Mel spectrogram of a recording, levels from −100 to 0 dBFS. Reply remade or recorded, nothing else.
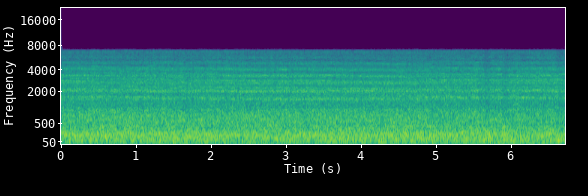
recorded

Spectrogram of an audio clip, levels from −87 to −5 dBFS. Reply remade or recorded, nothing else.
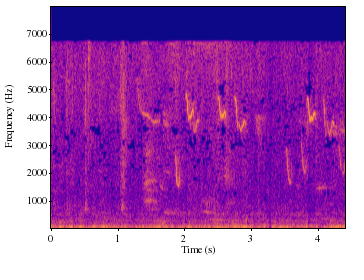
recorded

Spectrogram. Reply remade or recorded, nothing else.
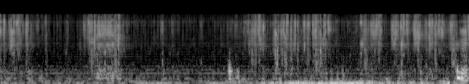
remade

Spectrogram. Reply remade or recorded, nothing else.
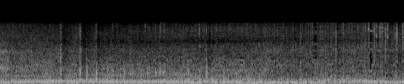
recorded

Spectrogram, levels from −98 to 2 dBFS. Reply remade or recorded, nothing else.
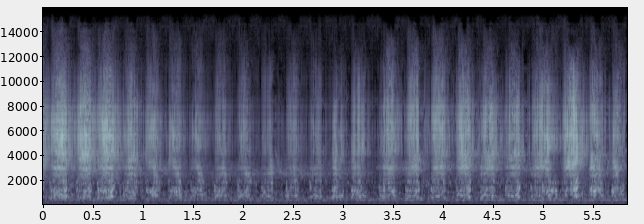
remade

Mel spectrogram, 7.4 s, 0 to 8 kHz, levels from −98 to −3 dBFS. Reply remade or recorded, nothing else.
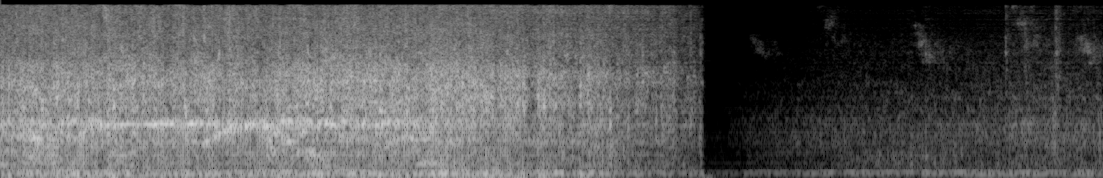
remade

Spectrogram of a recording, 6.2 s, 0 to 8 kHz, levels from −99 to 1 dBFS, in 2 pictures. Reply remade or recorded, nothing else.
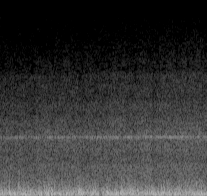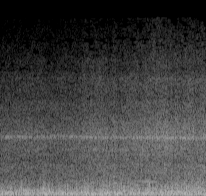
recorded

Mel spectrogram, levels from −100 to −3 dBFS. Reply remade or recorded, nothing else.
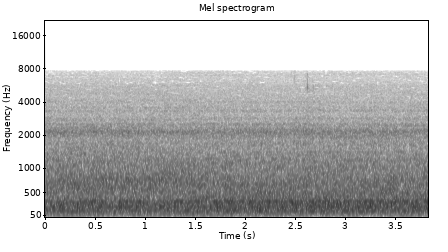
recorded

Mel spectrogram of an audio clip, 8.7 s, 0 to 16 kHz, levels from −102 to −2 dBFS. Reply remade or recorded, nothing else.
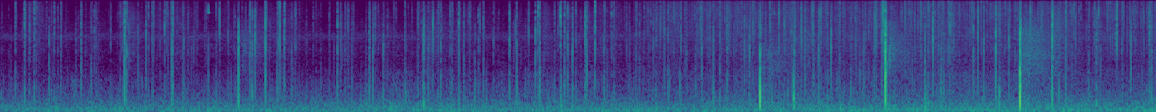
remade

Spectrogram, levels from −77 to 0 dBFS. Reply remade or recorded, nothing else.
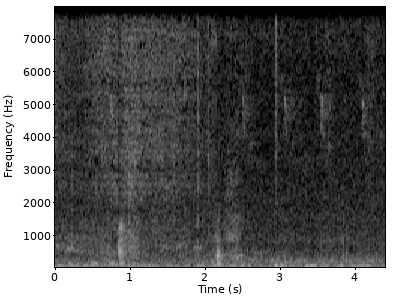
recorded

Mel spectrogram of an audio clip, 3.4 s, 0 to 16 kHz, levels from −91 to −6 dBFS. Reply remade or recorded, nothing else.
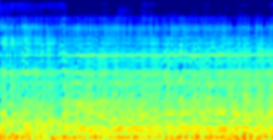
remade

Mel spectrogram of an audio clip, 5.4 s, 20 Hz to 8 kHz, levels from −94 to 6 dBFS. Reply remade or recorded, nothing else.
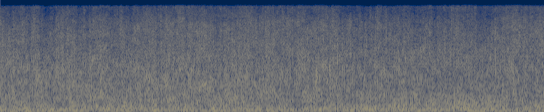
remade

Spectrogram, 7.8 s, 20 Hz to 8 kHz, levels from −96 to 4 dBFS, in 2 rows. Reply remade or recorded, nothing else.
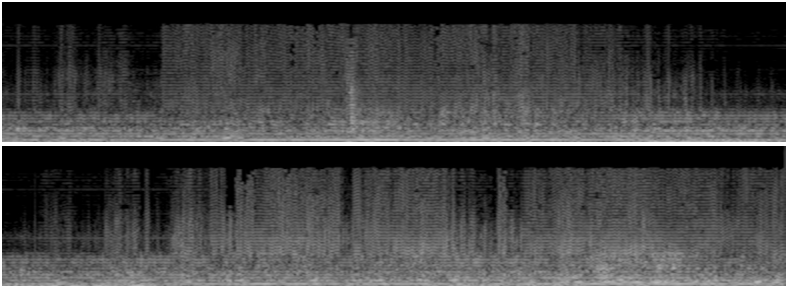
remade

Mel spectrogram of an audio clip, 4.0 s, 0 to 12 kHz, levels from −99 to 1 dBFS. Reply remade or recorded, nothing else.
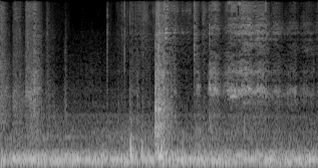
recorded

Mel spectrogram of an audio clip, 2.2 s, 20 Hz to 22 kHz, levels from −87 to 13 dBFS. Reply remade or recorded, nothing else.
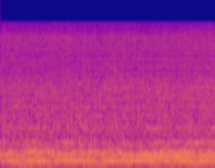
remade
